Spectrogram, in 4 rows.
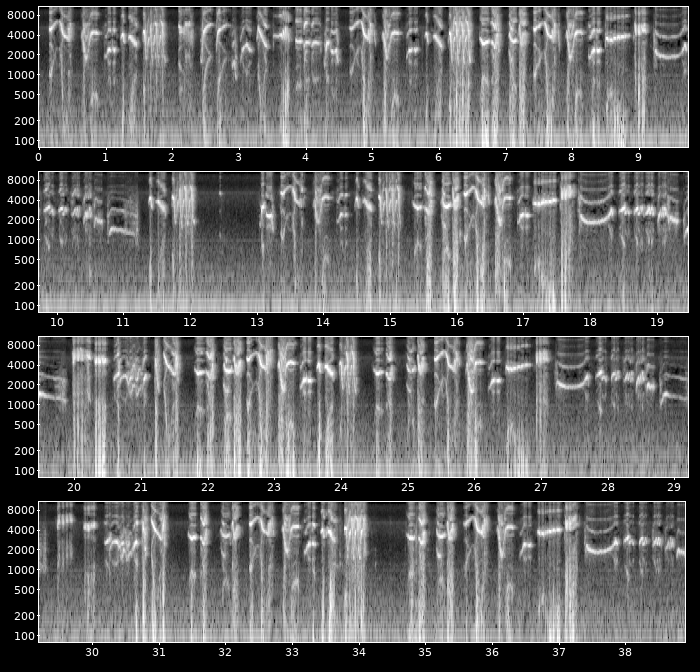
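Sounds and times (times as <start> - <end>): songbird whistles and chips: 13.0 - 38.9.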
